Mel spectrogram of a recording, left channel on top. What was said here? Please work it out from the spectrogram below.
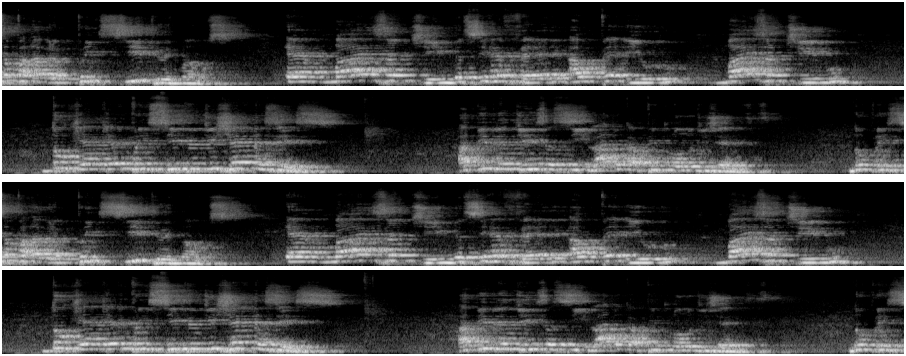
palavra princípio, irmãos, é mais antiga, se refere ao período mais antigo do que aquele princípio de Gênesis. A Bíblia diz assim, lá no capítulo 1 de Gênesis: no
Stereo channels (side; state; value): both; normal; correlation 0.65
